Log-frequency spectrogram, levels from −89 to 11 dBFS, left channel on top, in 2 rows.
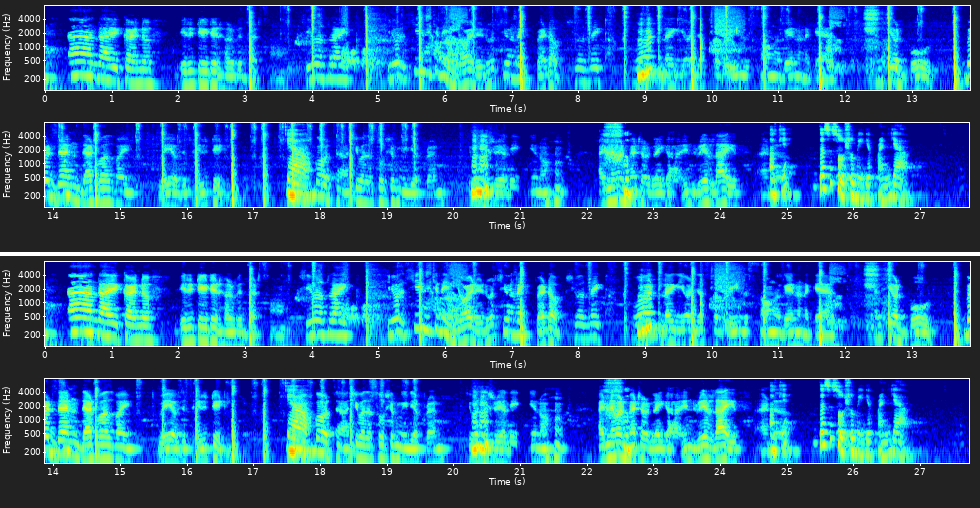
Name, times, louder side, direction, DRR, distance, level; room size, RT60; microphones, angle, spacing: voice 1, 0.3-4.7 5.1-11.9 12.4-13.4 13.8-15.3 15.6-16.8 17.6-19.9 20.2-21.7 22.2-25.1, right 6 dB, 80° right, 0.5 m, -36 dB
Scissors, 2.9-3.1 3.4-11.7 12.0-12.8 13.1-13.7 14.0-20.8, left 7 dB, 80° left, 0.6 m, -36 dB
voice 2, 4.3-5.2 5.7-6.3 8.9-9.3 10.0-10.5 11.7-12.0 12.3-12.7 14.2-14.3 17.5-17.9 20.3-20.7 22.3-22.8 24.7-25.2 25.5-26.9, left 1 dB, 10° left, 0.4 m, -33 dB
2.7 x 2.6 x 2.4 m
head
